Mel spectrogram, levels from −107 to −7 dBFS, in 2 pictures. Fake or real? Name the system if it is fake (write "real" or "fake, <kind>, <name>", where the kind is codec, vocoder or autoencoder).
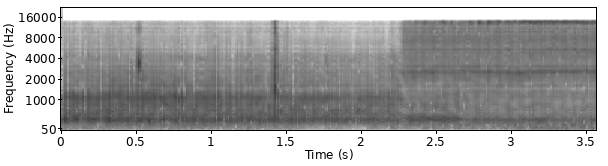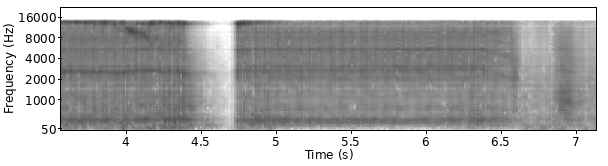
fake, vocoder, BigVGAN v2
